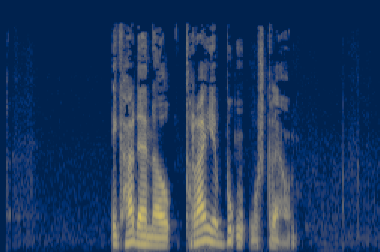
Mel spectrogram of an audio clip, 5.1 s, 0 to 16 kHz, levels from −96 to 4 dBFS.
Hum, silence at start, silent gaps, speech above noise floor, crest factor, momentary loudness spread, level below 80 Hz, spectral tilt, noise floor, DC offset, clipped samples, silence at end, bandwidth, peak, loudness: none; 1.5 s; none; 54 dB; 22 dB; 15 LU; -70 dBFS; -6 dB/octave; -78 dBFS; under 0.1%; under 0.1%; 1.15 s; 11.5 kHz; -6 dBFS; -24 LUFS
